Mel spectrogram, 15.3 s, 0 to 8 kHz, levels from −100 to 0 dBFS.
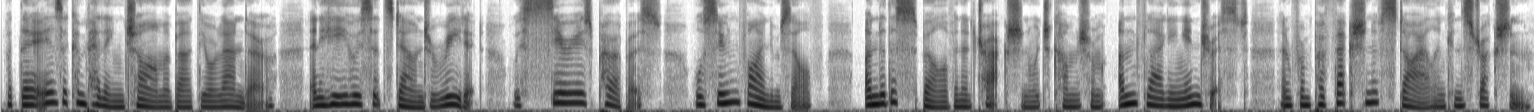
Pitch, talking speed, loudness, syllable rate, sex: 190 Hz, 165 wpm, -18 LUFS, 4.8 syllables/s, female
